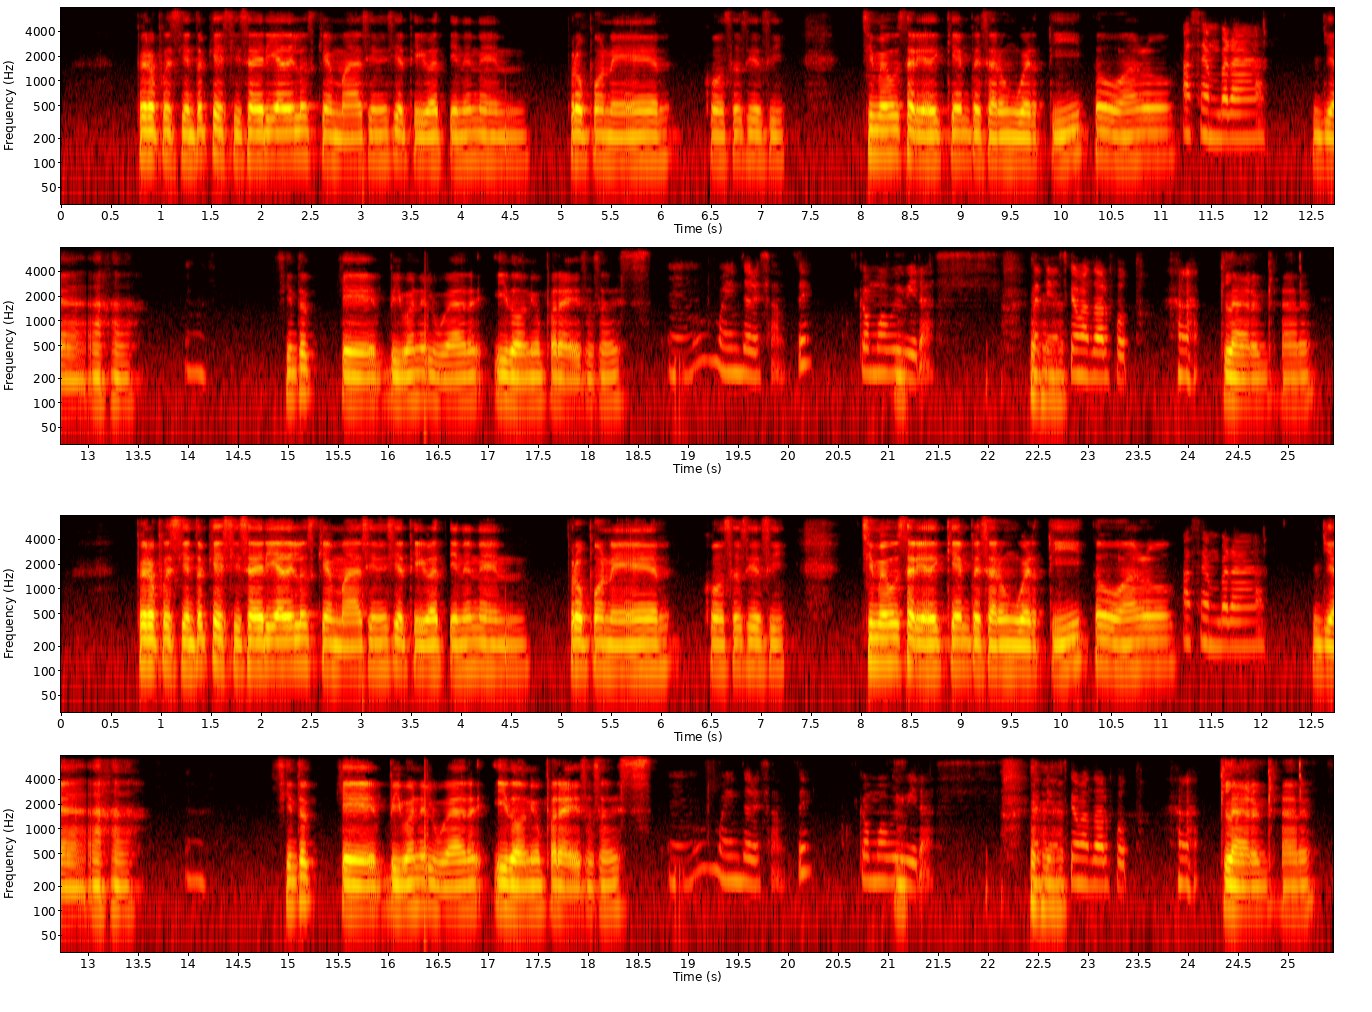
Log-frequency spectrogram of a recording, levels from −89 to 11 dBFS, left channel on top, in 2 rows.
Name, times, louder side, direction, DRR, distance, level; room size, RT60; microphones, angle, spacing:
voice 1, 0.8-4.7 5.1-6.1 6.5-7.7 8.0-11.1 12.5-13.5 15.0-18.6 21.1-21.2 22.1-22.8 24.3-25.3, right 3 dB, 85° right, 1.2 m, -25 dB
voice 2, 11.2-12.1 14.0-14.2 18.8-20.2 20.7-21.5 22.4-23.4 23.8-24.1, left 2 dB, 30° left, 2.0 m, -36 dB
head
